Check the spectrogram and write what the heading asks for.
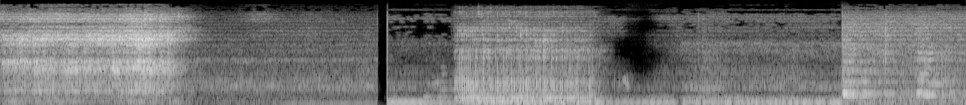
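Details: Dad's snoring, possibly an added sound effect: loud, rough, rumbling snores with music in the background.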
